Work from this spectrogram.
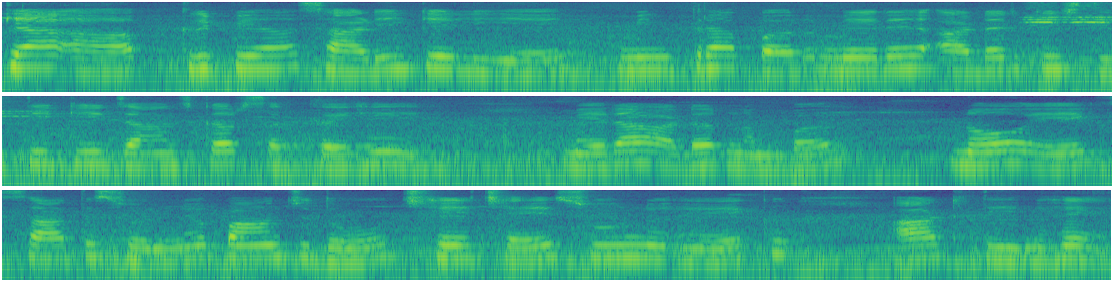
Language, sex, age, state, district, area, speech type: Hindi, female, 45-60, Madhya Pradesh, Chhindwara, rural, read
